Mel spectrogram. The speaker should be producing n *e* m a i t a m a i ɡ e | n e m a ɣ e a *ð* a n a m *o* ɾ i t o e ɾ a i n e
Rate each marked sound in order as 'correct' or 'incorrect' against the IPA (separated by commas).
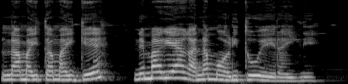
incorrect, incorrect, incorrect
